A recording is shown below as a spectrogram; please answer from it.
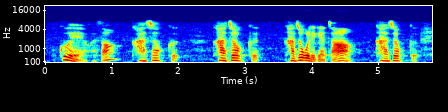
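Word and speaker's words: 家族: 그래서, 가족끄. 가족끄. 가족을 얘기하죠? 가족끄. 이 카행이 앞에 붙을 때는 발음이 좀더 약하게 나는 게, 카라고 하자고, 약간, 가족끄, 가족끄. 약간 약하게 나는 게 많거든요. 그래서, 가저끄가 돼요.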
